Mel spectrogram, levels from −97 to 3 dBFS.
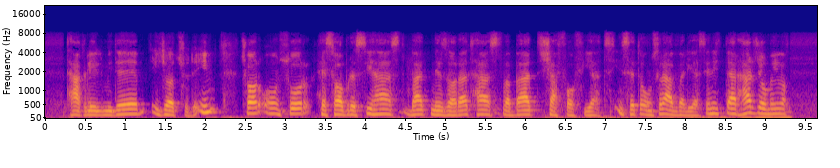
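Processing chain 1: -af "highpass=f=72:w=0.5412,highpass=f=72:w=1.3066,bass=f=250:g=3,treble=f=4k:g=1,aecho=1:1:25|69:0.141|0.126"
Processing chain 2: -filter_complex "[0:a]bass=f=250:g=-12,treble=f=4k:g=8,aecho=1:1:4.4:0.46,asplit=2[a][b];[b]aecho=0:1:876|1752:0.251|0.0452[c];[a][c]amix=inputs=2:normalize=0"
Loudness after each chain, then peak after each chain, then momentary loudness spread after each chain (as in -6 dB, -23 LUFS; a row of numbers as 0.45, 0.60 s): -22.5, -24.5 LUFS; -5.0, -5.0 dBFS; 6, 8 LU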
